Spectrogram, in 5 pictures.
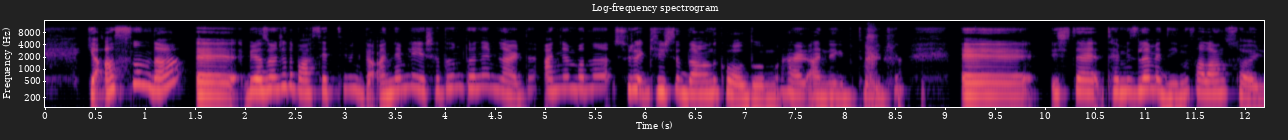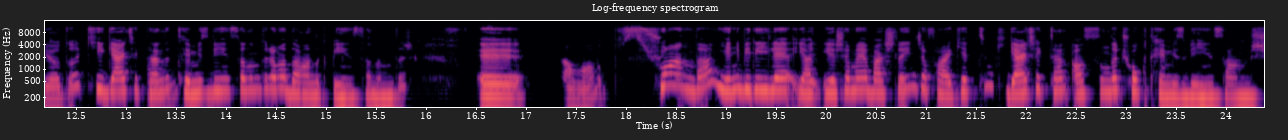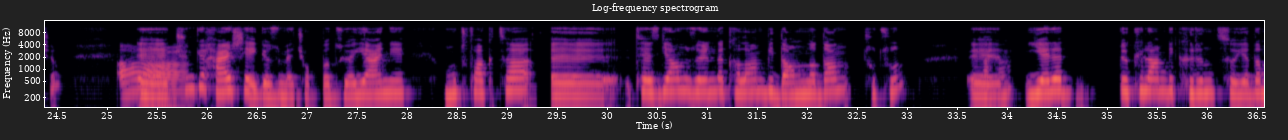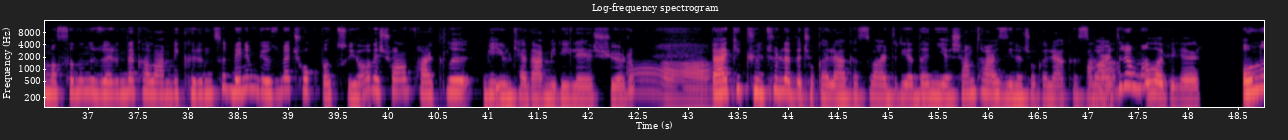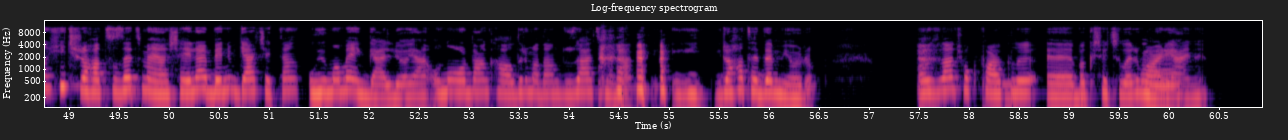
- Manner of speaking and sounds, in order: chuckle; sniff; chuckle
- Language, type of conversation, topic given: Turkish, podcast, Ev işleri paylaşımında adaleti nasıl sağlarsınız?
